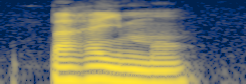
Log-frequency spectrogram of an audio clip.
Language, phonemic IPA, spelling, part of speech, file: French, /pa.ʁɛj.mɑ̃/, pareillement, adverb, Fr-pareillement.ogg
- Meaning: 1. likewise; in the same way; equally 2. too; also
